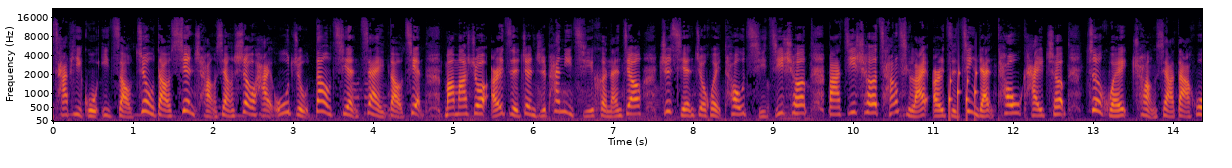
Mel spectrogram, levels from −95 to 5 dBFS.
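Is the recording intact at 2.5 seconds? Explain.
Yes, the audio is intact at 2.5 seconds, with no dropout, click, distortion or other fault audible at that point.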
